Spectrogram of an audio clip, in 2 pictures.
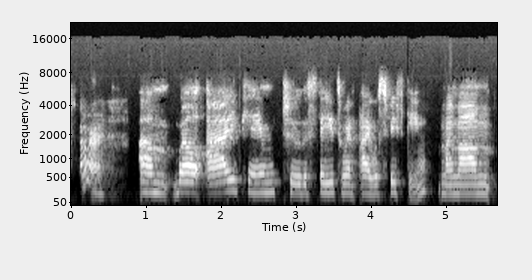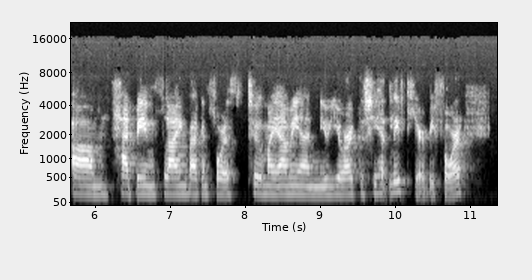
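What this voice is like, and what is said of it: Strong foreign accent. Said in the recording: “you have a strong accent. You're not originally from this country.”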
